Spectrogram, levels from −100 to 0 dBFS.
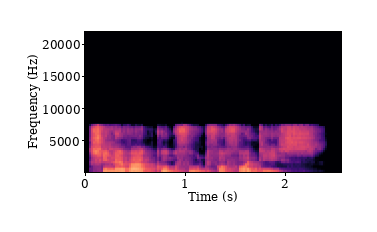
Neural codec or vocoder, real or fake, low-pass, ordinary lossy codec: vocoder, 22.05 kHz, 80 mel bands, WaveNeXt; fake; 7.2 kHz; none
